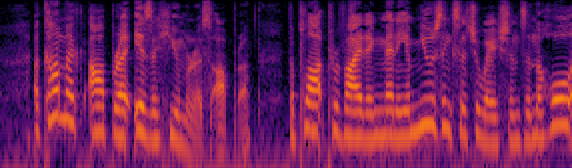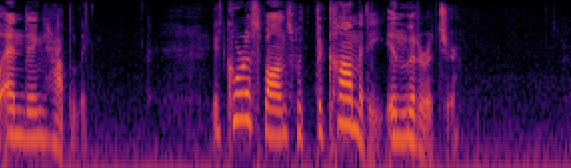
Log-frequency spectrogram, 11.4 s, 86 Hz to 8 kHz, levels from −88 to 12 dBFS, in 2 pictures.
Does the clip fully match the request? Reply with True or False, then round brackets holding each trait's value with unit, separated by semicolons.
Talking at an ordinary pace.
False (130 wpm)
